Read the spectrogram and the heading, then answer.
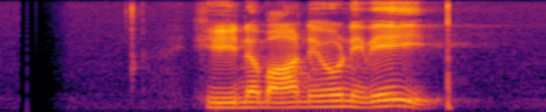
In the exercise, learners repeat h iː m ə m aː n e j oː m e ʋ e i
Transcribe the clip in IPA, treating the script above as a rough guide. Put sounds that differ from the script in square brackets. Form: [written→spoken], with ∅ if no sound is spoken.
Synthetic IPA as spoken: h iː [m→n] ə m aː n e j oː [m→n] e ʋ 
